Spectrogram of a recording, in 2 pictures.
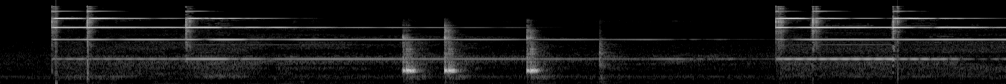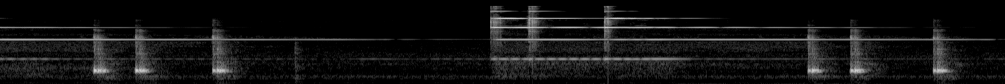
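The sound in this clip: Bright bells ring in a Buddhist chanting setting. A cluster of high metallic strikes is followed by a few short, lower knocks, and the pattern repeats three times, loud and alone.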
